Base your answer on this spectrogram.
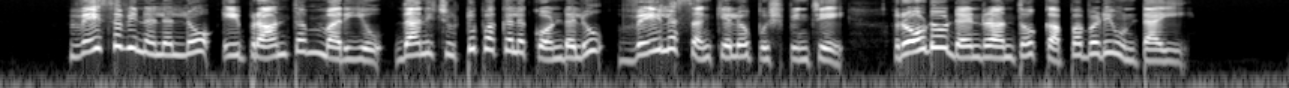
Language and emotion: Telugu, neutral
